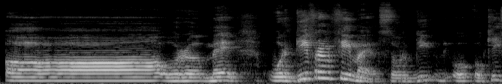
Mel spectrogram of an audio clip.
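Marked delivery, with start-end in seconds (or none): 0.1-1.6 loud, long, level open vowel; demonstrated "ah" tone, swelling louder; sustained vowel tone. Shown as a demonstration. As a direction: hold the vowel out steadily and firmly. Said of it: "It is an atone".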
